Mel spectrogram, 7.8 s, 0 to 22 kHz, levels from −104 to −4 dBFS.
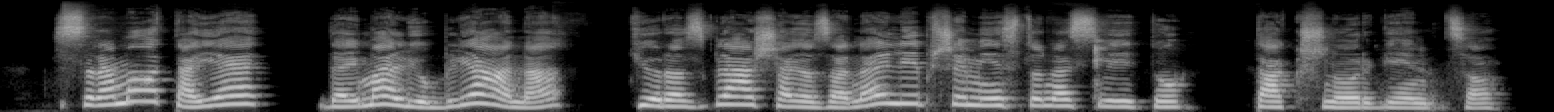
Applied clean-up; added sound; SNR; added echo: neural mask model Resemble Enhance denoiser.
